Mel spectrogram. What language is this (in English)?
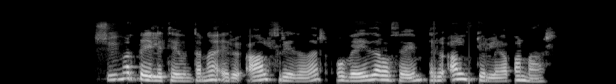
Icelandic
